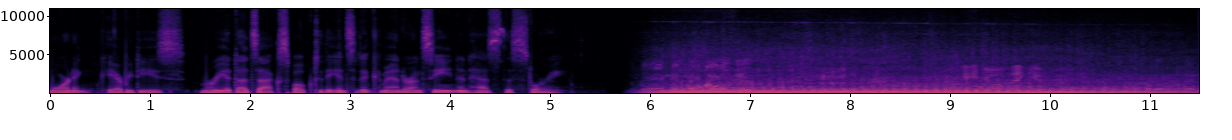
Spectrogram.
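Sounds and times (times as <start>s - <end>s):
speech: 0.0s - 5.2s, 5.8s - 8.2s
helicopter airlifting water to a wildfire-burnt hillside in Ketchikan Alaska: 5.8s - 11.4s.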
